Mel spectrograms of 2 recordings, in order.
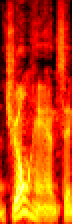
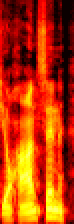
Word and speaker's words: Johansson: the new jersey devils the winger started to go by uh joe hansen instead of johansson surprising many who had grown accustomed to pronouncing the last name like johansson had the capitals really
